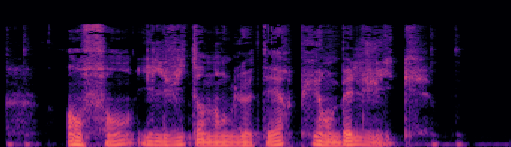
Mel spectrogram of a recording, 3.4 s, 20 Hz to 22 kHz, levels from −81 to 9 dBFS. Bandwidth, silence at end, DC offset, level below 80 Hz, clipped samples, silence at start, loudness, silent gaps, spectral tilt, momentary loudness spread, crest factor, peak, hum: 11.5 kHz; 0.35 s; under 0.1%; -34 dBFS; under 0.1%; 0.05 s; -23 LUFS; none; -5.5 dB/octave; 10 LU; 18 dB; -4 dBFS; none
